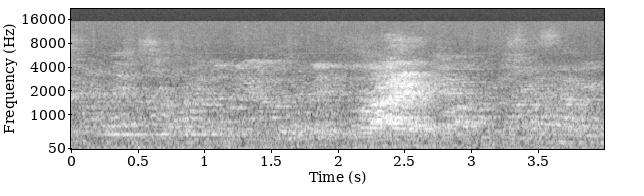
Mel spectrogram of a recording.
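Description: A middle-aged woman talks in a large echoing room.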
